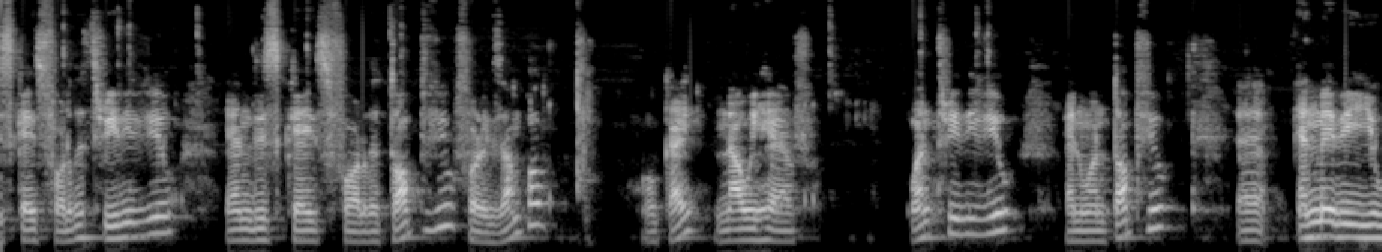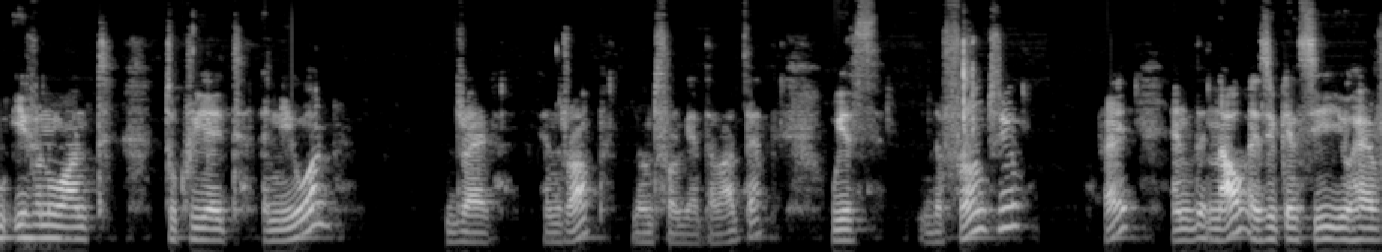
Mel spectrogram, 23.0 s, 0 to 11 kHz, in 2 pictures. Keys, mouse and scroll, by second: 5.1 KP_7, 20.0-23.0 drag, 20.0 KP_3.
